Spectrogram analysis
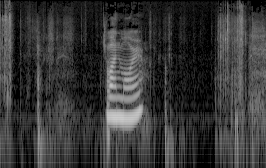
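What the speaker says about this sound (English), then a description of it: "Another shuffle, they say." A deck of tarot cards is shuffled in a quick, papery flurry near the end, after brief speech and a short sustained vocal tone.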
